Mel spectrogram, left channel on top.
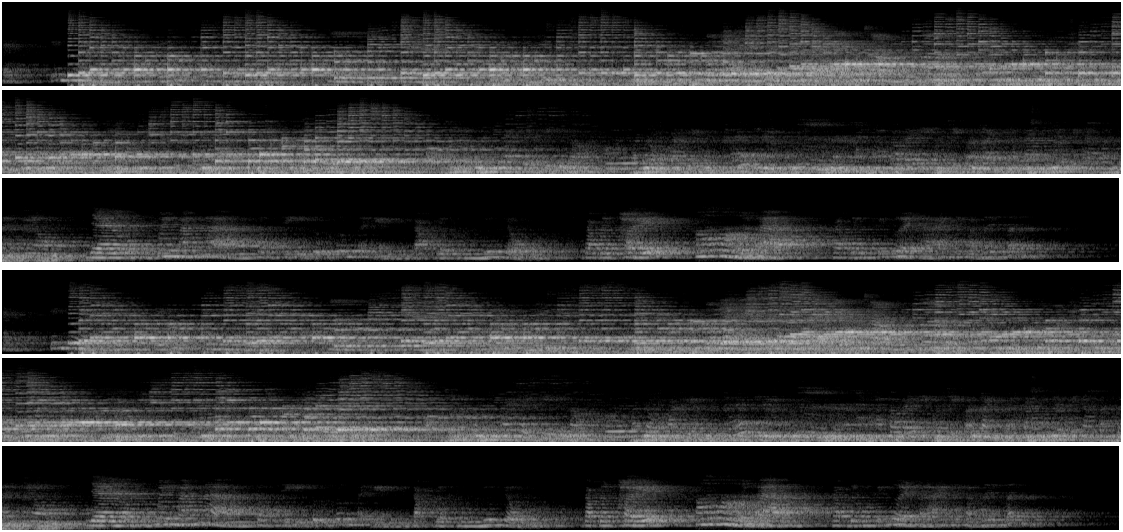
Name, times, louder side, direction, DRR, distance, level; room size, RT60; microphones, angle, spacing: voice 1, 0.5-2.7 4.6-5.6 7.1-8.7 9.0-13.5 14.0-15.0 15.4-18.7 19.7-22.9 23.6-27.9 28.2-29.0 29.8-30.4 30.7-32.6, right 1 dB, 85° right, -5 dB, 0.4 m, -35 dB
sound 1, 0.7-16.6 16.9-17.0, equal, 80° left, 0.4 m, -25 dB
voice 2, 3.3-4.3 6.2-6.8 7.0-9.7 11.0-11.4 19.1-19.7 23.2-23.6 29.3-30.0, equal, 10° left, -11 dB, 0.3 m, -31 dB
sound 2, 4.6-22.9, equal, 40° left, 1.1 m, -31 dB
2.6 x 2.1 x 2.3 m, 2.1 s
head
